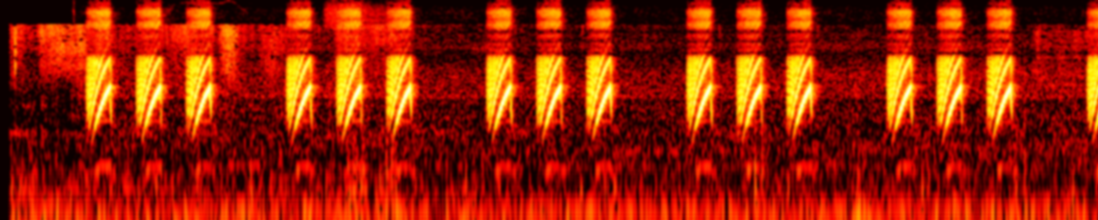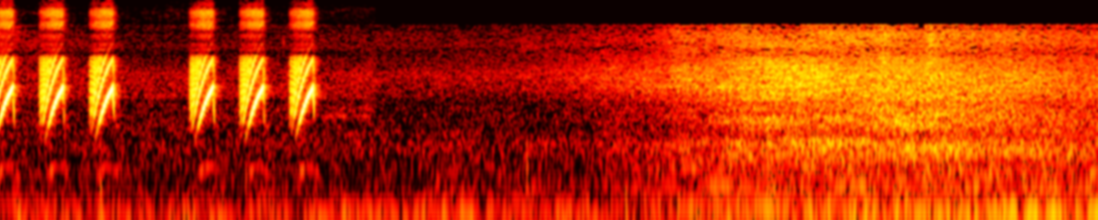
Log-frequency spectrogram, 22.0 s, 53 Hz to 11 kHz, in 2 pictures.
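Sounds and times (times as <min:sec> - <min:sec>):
alarm with rising tones: 0:00.8 - 0:02.2, 0:02.8 - 0:04.2, 0:04.8 - 0:06.2, 0:06.8 - 0:08.2, 0:08.8 - 0:10.2, 0:10.9 - 0:12.2, 0:12.8 - 0:14.2.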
